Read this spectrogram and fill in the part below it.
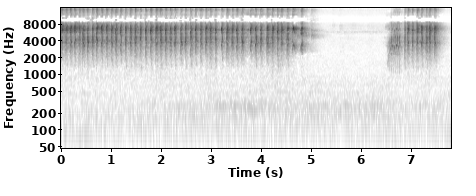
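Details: White-rumped shama master recording for training songbirds, in the dense, harsh rapid-fire tembakan style: a fast run of high buzzy notes repeated about three times per second, stopping, then briefly resuming.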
